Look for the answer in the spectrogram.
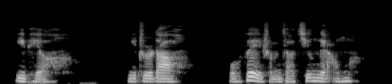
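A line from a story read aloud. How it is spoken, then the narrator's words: Trembling, guilty voice. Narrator (Chinese): 他的声音极不自然，语音发颤，听上去有一种愧疚感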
